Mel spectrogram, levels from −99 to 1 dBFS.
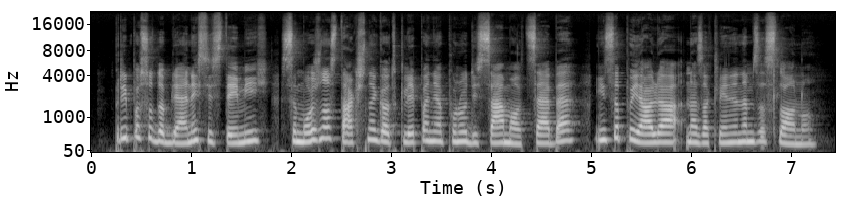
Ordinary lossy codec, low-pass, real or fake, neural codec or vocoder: none; none; real; none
